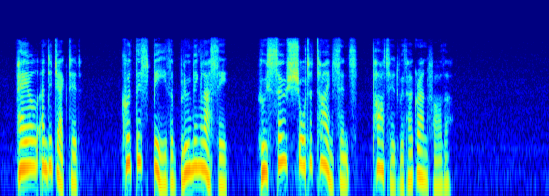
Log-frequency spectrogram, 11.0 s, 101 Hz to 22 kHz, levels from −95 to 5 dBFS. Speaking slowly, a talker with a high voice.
Yes: slow, 105 wpm; high, 195 Hz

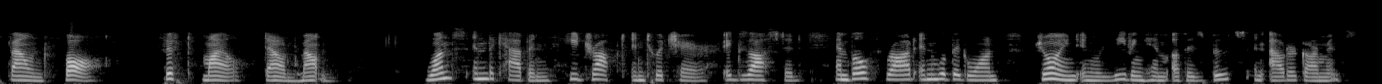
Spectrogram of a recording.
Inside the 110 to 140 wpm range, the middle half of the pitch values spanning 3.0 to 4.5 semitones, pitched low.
No: slow, 135 wpm; average, 3.6 semitones; high, 200 Hz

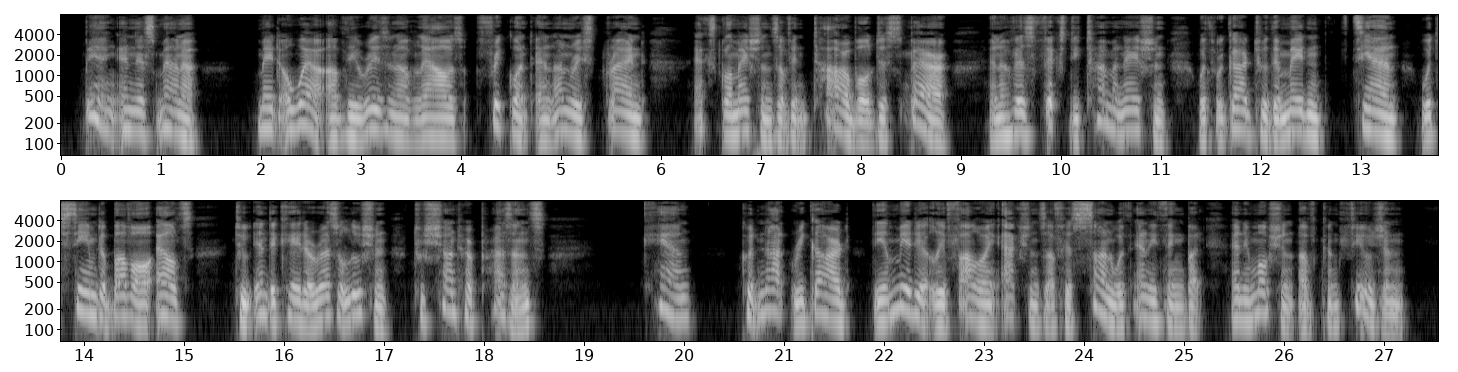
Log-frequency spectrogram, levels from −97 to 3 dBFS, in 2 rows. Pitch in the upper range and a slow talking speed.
No: low, 130 Hz; slow, 130 wpm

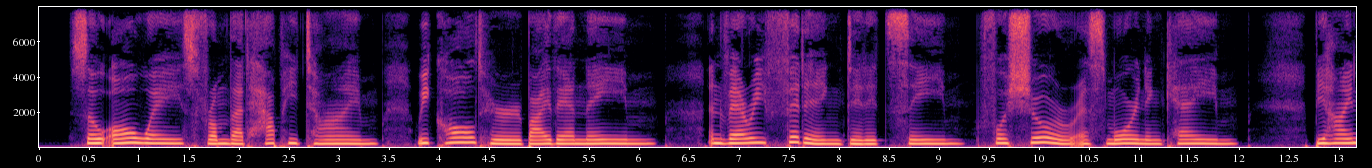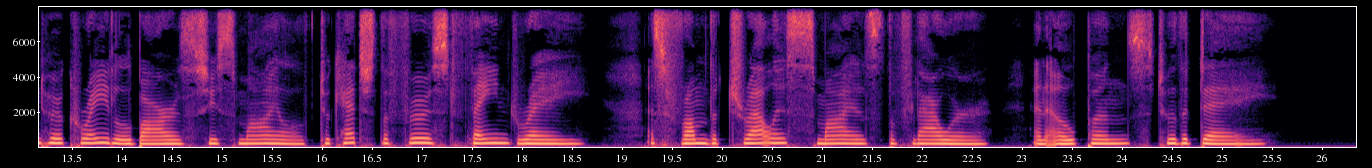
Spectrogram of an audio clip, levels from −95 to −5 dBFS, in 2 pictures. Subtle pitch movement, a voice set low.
No: narrow, 1.9 semitones; high, 225 Hz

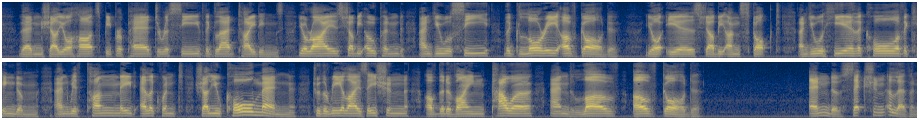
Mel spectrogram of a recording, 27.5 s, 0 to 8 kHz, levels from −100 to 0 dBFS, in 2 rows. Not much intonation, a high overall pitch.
No: narrow, 2.3 semitones; low, 120 Hz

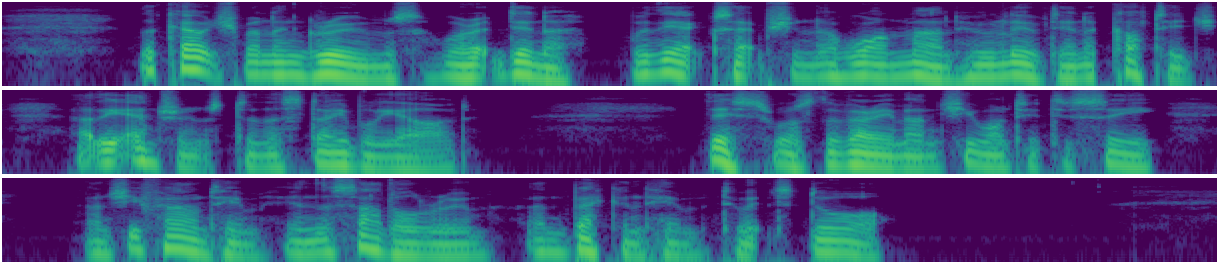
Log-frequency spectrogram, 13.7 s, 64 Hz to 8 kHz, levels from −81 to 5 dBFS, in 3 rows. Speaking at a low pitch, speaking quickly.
Yes: low, 110 Hz; fast, 210 wpm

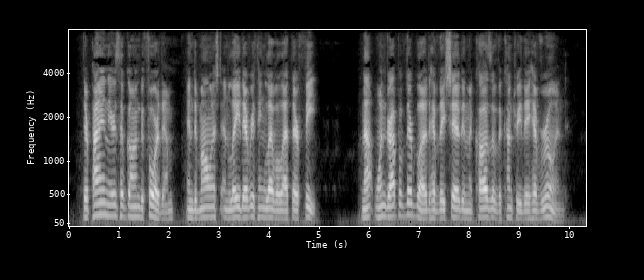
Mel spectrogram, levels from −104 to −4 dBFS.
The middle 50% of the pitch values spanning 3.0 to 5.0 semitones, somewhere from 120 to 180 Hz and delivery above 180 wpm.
Yes: average, 3.3 semitones; medium, 140 Hz; average, 190 wpm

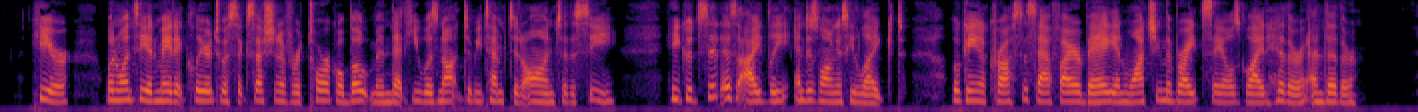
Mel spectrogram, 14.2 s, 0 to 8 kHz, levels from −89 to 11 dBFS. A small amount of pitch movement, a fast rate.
Yes: narrow, 2.1 semitones; fast, 210 wpm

